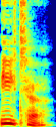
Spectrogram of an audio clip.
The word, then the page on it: eater: British English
